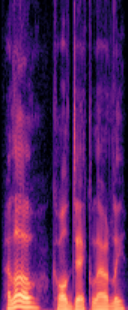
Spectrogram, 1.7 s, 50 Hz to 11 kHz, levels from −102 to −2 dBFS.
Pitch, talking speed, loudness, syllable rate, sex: 130 Hz, 140 wpm, -16 LUFS, 4.9 syllables/s, male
